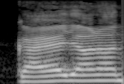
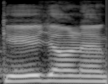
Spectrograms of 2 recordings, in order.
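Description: First: The first word has the vowel 'ai'. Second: The first word has the vowel 'e'. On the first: The speaker calls it right. "ਦਲਾਵਾਂ ਲਾਓ" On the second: The speaker calls it wrong. "ਗਲਤ ਪੜ੍ਹੀ ਗਈ, ਅਸ਼ੁੱਧ ਪਾਠ ਹੋ ਗਿਆ"

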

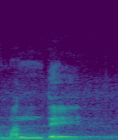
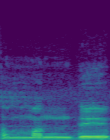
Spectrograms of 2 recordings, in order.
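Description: First: The middle consonant is a forceful, heavy dh. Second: The middle consonant is a light, plain d. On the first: The word means in the middle. The speaker calls it right. "ਜ਼ੋਰ ਦੇ ਨਾਲ ਕੱਸ ਕੇ ਉਚਾਰਨ ਕਰਨਾ ਹੈ" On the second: The word takes on a different meaning. The speaker calls it wrong. "ਜੇ ਆਪਾਂ ਇੱਥੇ ਅਗਿਆਨਤਾ ਵਸ ਮੰਦੇ ਬੋਲ ਜਾਈਏ ਤਾਂ ਉਸ ਦਾ ਅਰਥ ਬਦਲ ਜਾਵੇਗਾ"

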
